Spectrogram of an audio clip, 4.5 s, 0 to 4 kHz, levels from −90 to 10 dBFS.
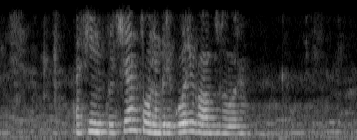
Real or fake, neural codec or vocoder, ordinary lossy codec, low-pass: fake; codec, 16 kHz, 16 kbps, FreqCodec, smaller model; Opus, 64 kbps; 3.6 kHz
